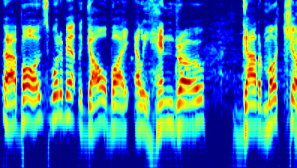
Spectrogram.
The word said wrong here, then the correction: Garnacho: Am I saying his name correctly? Garnacho. – Yeah, Garnacho.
